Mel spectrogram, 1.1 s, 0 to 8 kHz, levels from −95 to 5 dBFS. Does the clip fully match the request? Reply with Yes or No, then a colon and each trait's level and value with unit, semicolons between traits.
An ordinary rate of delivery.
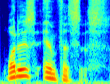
Yes: average, 165 wpm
